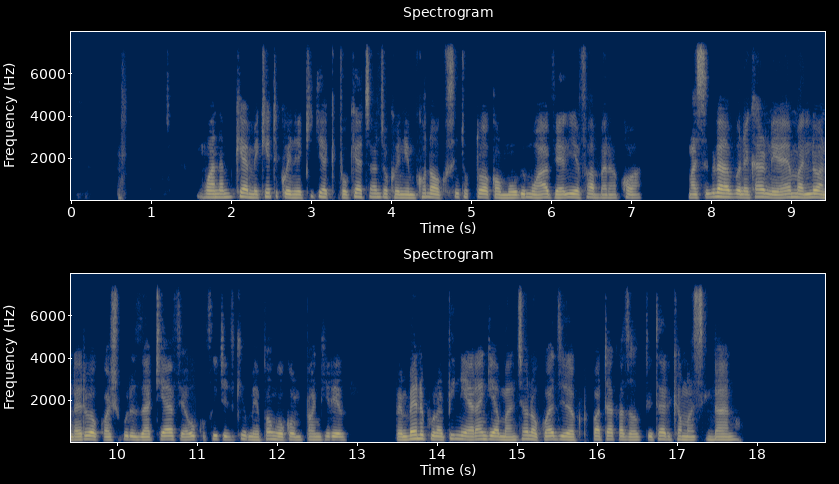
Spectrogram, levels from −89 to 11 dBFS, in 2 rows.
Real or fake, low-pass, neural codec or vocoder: fake; 7.2 kHz; codec, 16 kHz, 1 kbps, X-Codec, WavLM features, trained on Multilingual LibriSpeech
